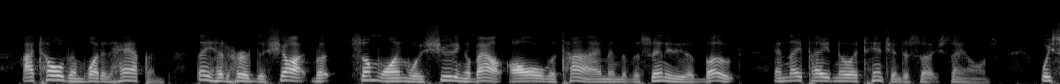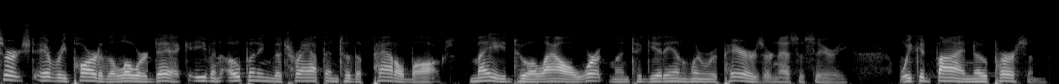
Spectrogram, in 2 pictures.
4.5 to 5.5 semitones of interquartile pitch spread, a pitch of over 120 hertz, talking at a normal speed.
Yes: average, 5.2 semitones; medium, 140 Hz; average, 190 wpm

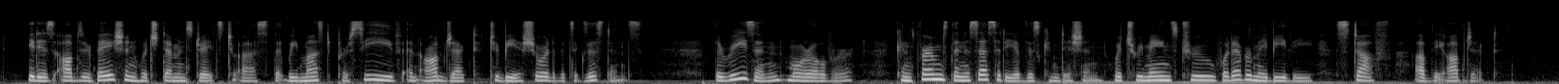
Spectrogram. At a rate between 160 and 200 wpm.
No: average, 150 wpm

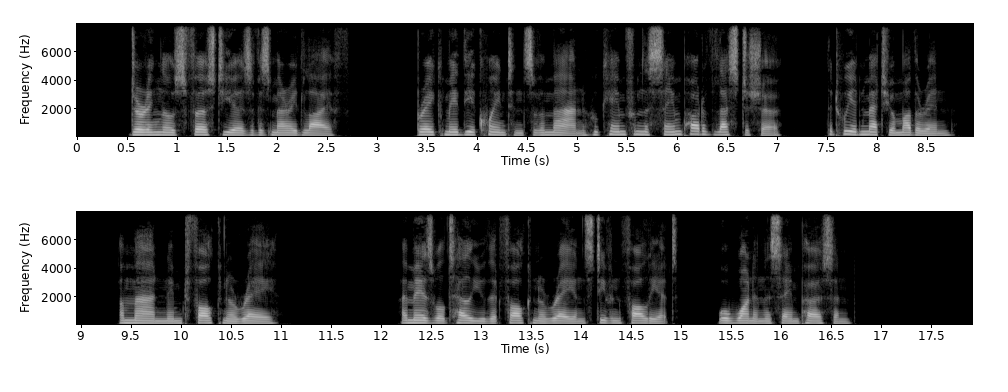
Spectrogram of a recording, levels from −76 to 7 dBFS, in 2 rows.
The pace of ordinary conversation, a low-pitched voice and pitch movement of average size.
No: average, 180 wpm; medium, 160 Hz; average, 3.0 semitones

